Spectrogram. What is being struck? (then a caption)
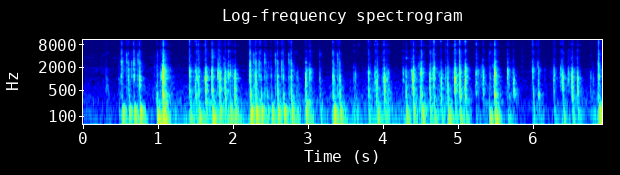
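Mechanical keyboard with plastic keycaps. Fingertips type steadily on a cream plastic-cased mechanical keyboard fitted with cat-themed plastic keycaps, resting on a wooden desk. The keystrokes come in quick, uneven bursts of short, dry clacks with a soft low thock beneath them and almost no ring, and one stroke near the start lands noticeably harder.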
